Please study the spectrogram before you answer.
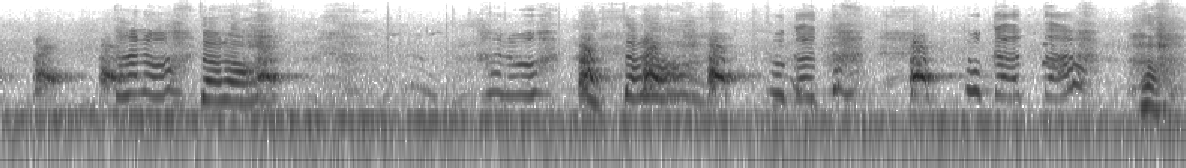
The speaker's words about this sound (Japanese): ワゴン車の前で飛び跳ねながら吠えます。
